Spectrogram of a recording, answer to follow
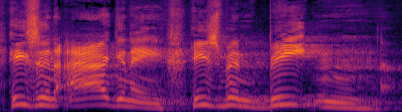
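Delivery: normal talking voice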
